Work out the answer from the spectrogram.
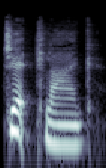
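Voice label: "jet lag", British English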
